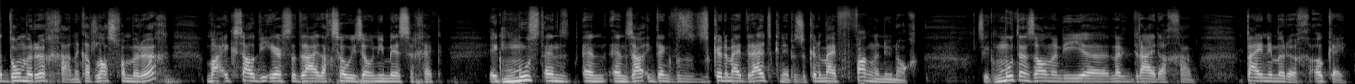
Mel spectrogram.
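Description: Casting: young male comedian, high voice, animated storyteller who swears and mixes in English. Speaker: podcast guest, comedian. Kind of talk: storytelling anecdote.

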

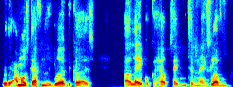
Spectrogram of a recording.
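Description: A man's voice: medium pitch, fairly quick, mellow, breathy edge, poor audio. A man with an American accent chatting casually as an interviewed music artist, using street slang and repeating his phrases. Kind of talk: casual chat.

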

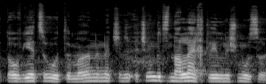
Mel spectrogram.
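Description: Emphatic rabbi with a raised voice. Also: male voice, a little high, fairly even intonation, fast talker, noisy background. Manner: emphatic, repeats phrases in rising bursts. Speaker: rabbi giving a talk.

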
